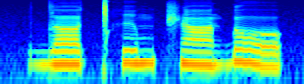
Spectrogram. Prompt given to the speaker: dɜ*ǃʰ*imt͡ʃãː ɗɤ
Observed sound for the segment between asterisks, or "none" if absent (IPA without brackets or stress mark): ǀʰ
